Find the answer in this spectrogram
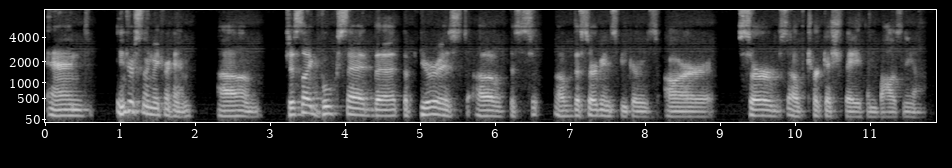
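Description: A man appearing as a guest expert, explaining history in a relaxed way and chuckling as he goes, heard over a remote video call. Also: on the low side, slow pace, poor audio.

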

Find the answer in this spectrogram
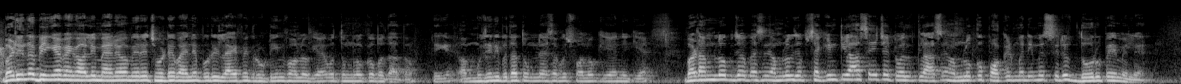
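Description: High-voiced young Indian stand-up comedian, a man. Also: fast talker, mellow. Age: young adult. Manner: conversational, exasperated, acting out dialogues. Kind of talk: stand-up comedy storytelling in casual Hinglish. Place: small indoor comedy club stage. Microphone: handheld microphone. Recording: noisy live club with audience laughter. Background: audience laughter and noise.

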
